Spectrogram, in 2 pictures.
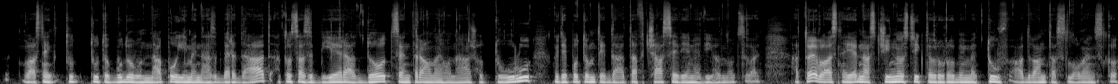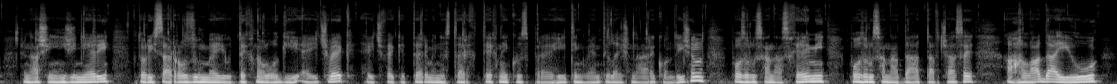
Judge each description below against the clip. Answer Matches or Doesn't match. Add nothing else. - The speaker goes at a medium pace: Doesn't match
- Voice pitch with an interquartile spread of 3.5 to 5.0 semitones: Doesn't match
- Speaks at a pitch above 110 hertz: Doesn't match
